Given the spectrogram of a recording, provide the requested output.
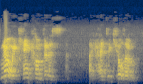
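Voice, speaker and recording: A man's voice: high-pitched, normal speed, lightly acted. A man playing a greedy, scheming male chemist villain in a live old-time radio drama, gloating and menacing. Heard in a live stage recording. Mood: desperate. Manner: gloating, menacing, then panicky. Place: convention stage before an audience. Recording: roomy, distant, dull live stage recording.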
